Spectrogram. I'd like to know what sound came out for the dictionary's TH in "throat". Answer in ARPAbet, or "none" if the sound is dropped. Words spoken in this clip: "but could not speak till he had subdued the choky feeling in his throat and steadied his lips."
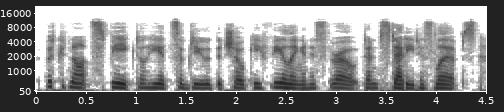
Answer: TH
